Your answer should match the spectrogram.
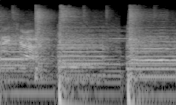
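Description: Live band music: recorders and guitar over a sustained low bass line, with a loud drum hit roughly once a second.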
